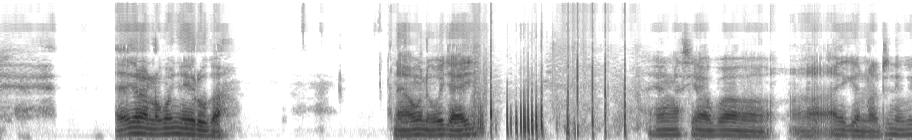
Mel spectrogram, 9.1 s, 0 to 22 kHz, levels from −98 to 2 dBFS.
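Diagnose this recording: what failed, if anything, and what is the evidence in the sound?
The damage sits at the codec stage, and the likely cause is Opus compression in its music-style mode at a low rate, around 16 kbps. Throughout, the speech is plainly grainy and rough, with tonal parts turned noisy. A spectrogram shows bands filled with noisy texture rather than holes, reaching about 20.4 kHz.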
